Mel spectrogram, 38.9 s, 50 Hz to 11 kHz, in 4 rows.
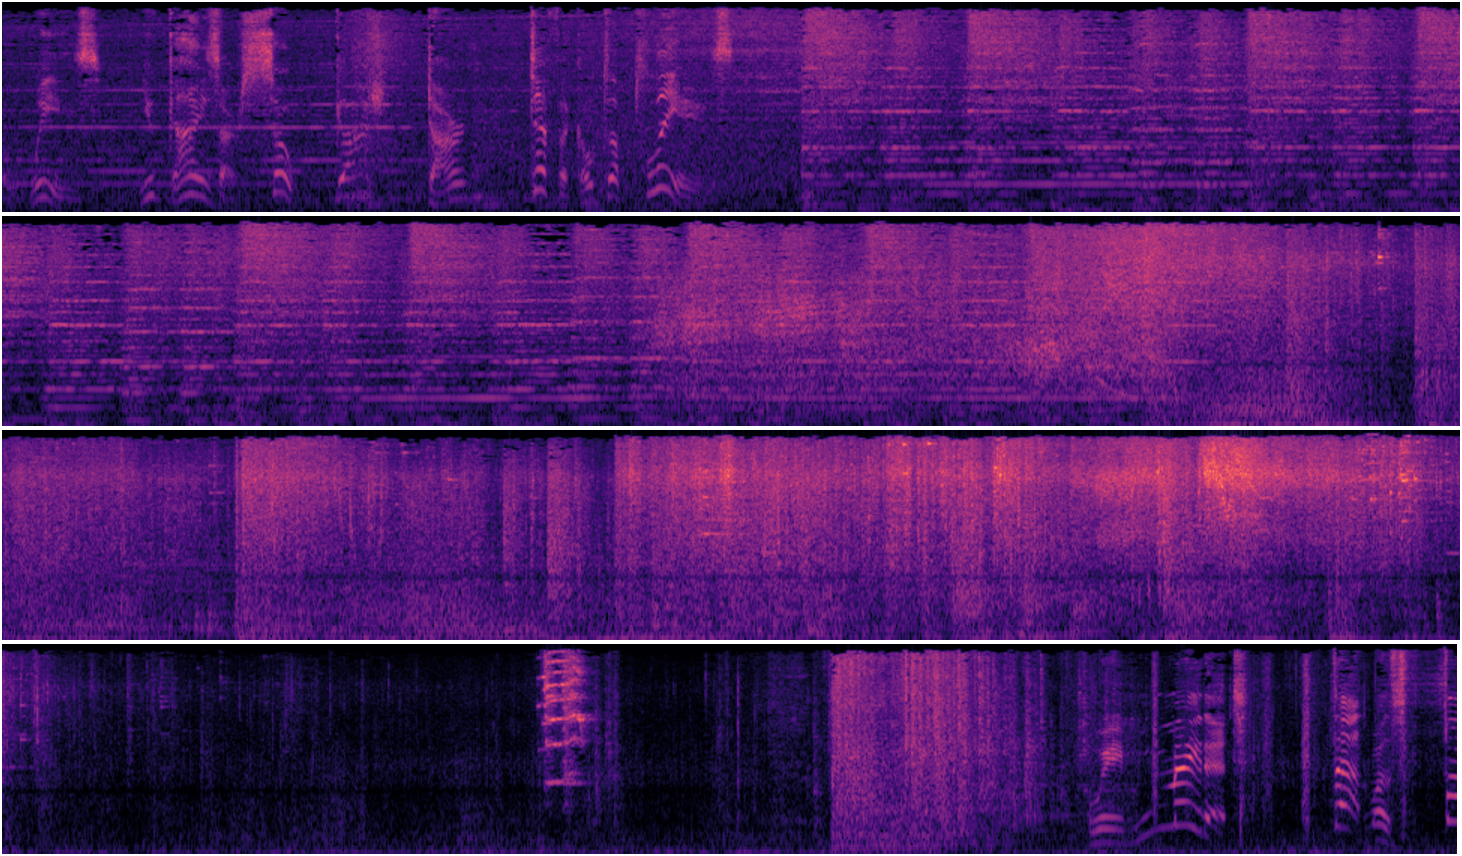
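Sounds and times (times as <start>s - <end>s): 
lingering low rumble: 0.0s - 26.7s, 28.6s - 38.8s
speech: 0.2s - 5.0s, 38.3s - 38.6s
jet plane crash-landing with booming and shattering impacts: 14.1s - 29.5s, 34.4s - 36.3s.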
